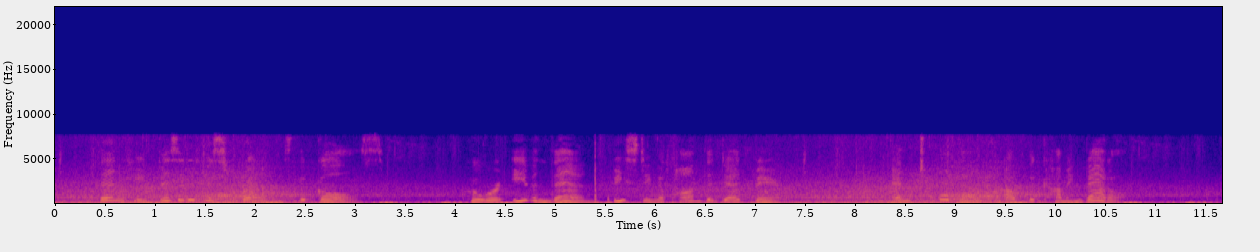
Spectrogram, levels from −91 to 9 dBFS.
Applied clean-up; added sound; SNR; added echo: none; Car passing by; -5 dB; none.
